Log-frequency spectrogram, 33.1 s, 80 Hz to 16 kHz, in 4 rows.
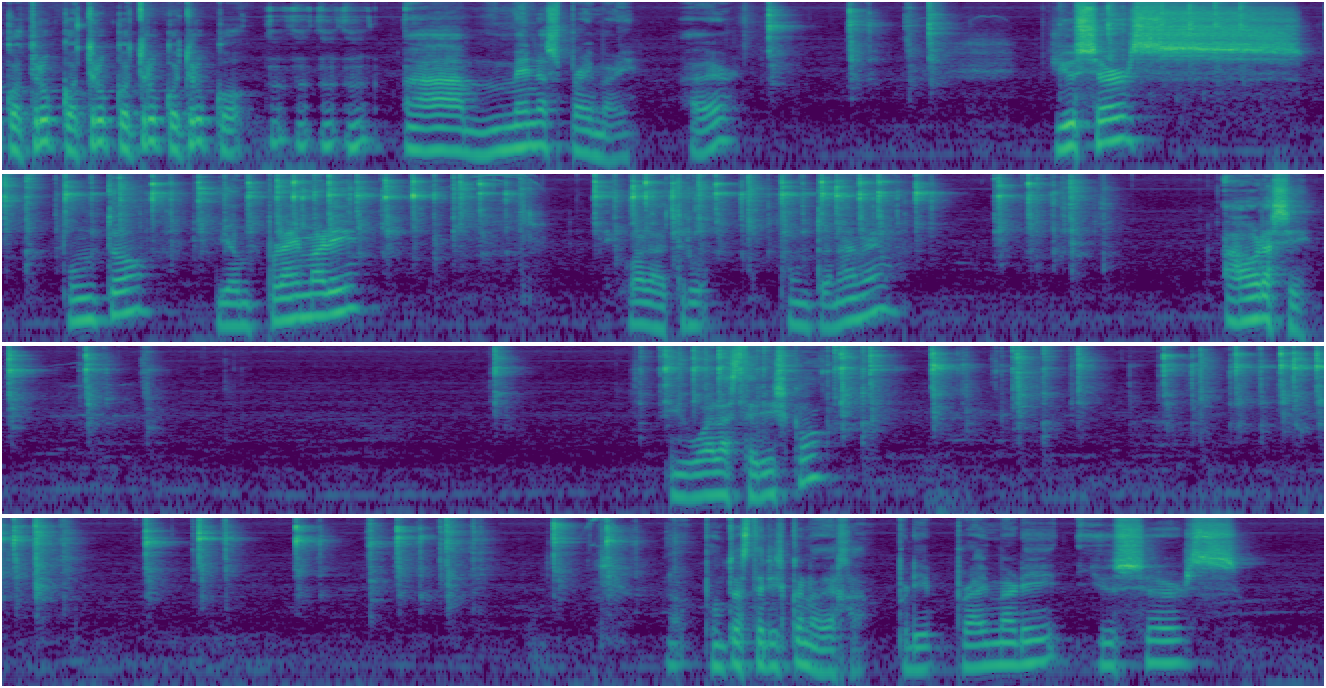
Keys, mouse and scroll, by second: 2.7-5.3 drag, 5.3 ctrl+p, 5.8-14.6 typing, 14.9 Return, 17.0 ctrl+p, 19.5-25.3 typing, 26.0 ctrl+c, 26.6 ctrl+p, 27.0-27.7 typing, 28.6 ctrl+p.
